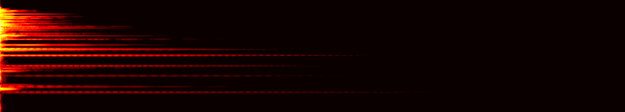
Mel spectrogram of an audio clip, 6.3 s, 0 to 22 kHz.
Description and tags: SC08inZilEFX1-Bl-v03
A 1-shot sample taken of an 8-inch diameter Zildjian EFX#1 Bell/Splash cymbal, recorded with an MXL 603 close-mic and two Peavey electret condenser microphones in an XY pair.
Notes for samples in this pack:
Playing style:
Bl = Bell Strike
Bw = Bow Strike
Ed = Edge Strike
cymbal, 1-shot, multisample, velocity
